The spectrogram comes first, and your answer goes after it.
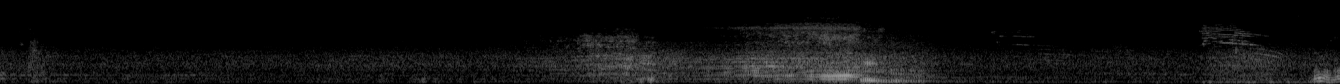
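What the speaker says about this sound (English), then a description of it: "Oh, that's a louder meow." Feral cat meowing outdoors on a windy, cooling day, a few faint cries followed by a louder drawn-out meow, with wind noise throughout.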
